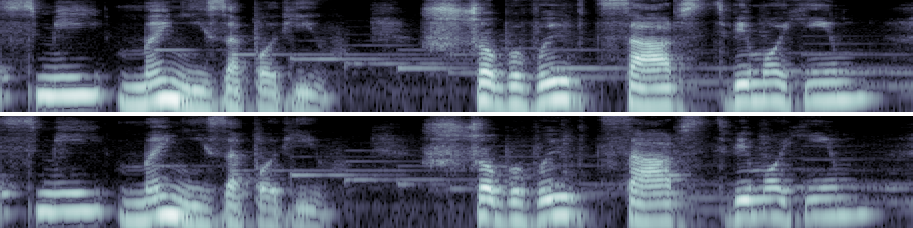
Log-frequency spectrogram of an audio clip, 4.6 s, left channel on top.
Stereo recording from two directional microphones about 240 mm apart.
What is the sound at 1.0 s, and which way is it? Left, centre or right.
Speech, left.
